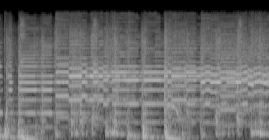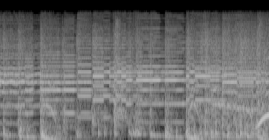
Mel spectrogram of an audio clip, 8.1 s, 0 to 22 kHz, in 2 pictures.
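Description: Live garba music: a sustained, reedy melody over a drone, played on a Roland XP-60 synthesizer keyboard, with a beat of drum strokes underneath.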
